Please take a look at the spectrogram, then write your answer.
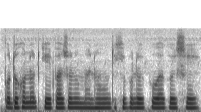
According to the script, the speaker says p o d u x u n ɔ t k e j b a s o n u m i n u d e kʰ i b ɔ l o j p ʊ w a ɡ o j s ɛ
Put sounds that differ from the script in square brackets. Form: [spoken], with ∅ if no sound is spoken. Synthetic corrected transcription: p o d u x [ɔ] n ɔ t k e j b a [z] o n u m [a] n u d e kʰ i b ɔ l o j p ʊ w a ɡ o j s ɛ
